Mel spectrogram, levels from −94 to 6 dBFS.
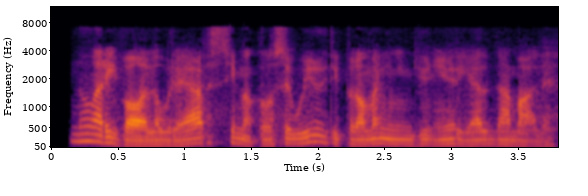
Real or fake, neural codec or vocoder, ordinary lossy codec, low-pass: fake; codec, 16 kHz, 0.8 kbps, ZipCodec; AAC, 32 kbps; 7.2 kHz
